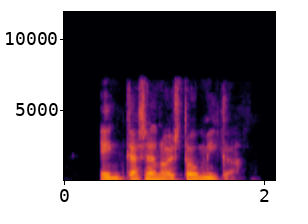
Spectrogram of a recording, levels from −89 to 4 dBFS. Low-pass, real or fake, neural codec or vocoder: 7.2 kHz; fake; codec, 16 kHz, 4.8 kbps, FACodec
